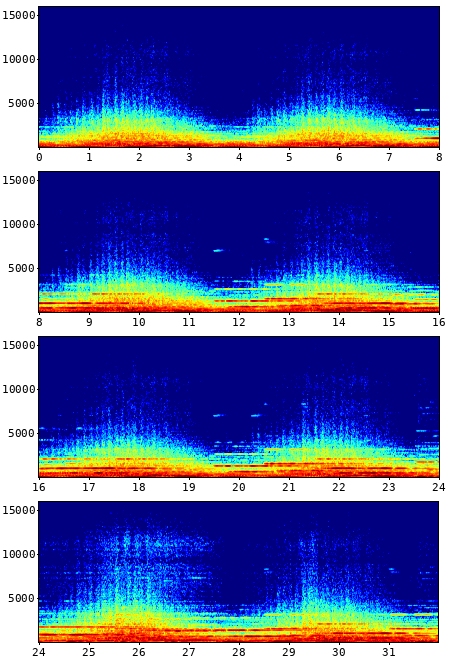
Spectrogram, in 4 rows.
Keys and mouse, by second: 7.1-9.5 right drag, 14.7 right click, 20.2-21.1 right drag, 22.5-24.4 right drag, 25.4 KP_1, 27.8-30.0 right drag.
